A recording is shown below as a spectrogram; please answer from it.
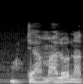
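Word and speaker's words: جمل: tidak katakan Haza jamrun jamaluna Tunya muntah Hai perhatikan pengucapan jamalun nya yang panjang tanah kalau dipanjatkan artis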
